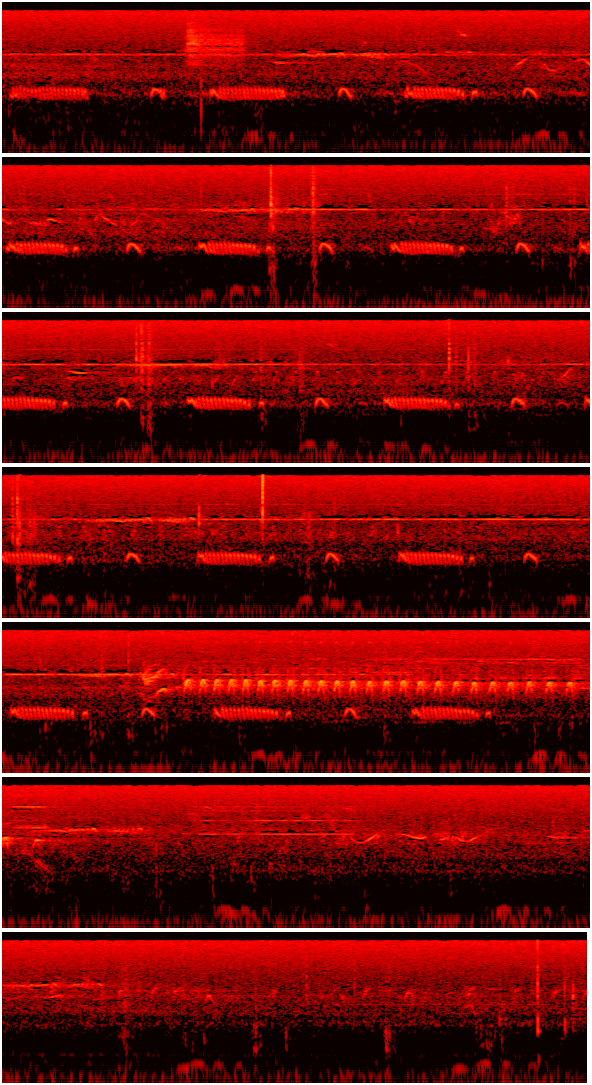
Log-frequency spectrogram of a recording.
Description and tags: African Bush
Recorded at Malelane in The Kruger National Park.
Field-recording, Malelane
